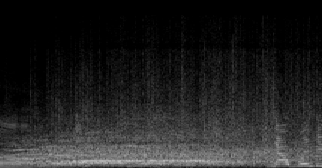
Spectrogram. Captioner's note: crowd cheers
